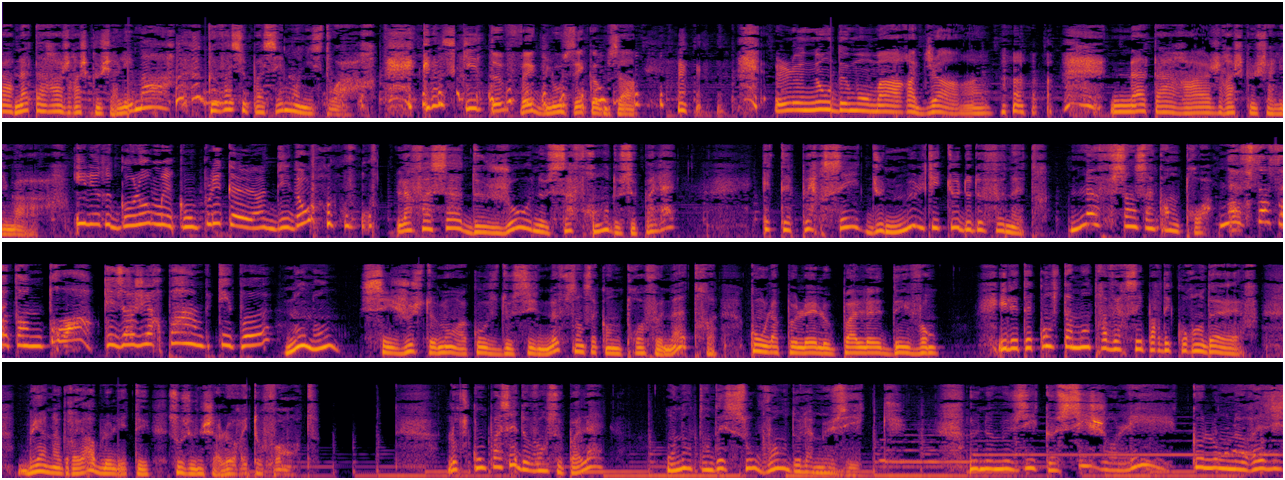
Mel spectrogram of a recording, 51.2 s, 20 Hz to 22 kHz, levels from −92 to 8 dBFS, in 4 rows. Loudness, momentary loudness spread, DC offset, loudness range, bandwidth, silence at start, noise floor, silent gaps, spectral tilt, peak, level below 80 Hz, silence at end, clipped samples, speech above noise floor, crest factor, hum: -21 LUFS; 10 LU; under 0.1%; 3 LU; 11.5 kHz; 0 s; -46 dBFS; none; -4.5 dB/octave; -4 dBFS; -48 dBFS; 0 s; under 0.1%; 25 dB; 18 dB; none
